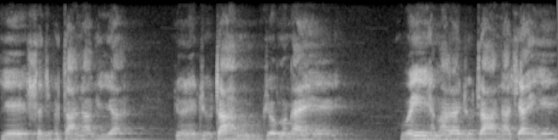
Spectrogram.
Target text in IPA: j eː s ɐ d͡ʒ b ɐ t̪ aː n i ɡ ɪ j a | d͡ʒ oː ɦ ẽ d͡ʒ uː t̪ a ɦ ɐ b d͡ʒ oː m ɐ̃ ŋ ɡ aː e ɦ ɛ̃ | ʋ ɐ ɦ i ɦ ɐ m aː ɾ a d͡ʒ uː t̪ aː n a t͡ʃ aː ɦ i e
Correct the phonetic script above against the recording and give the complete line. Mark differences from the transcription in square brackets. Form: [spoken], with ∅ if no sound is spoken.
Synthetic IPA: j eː s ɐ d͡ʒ b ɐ t̪ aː n [a] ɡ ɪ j a | d͡ʒ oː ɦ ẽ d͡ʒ uː t̪ a ɦ ɐ [m] d͡ʒ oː m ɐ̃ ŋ ɡ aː e ɦ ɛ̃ | ʋ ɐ ɦ i ɦ ɐ m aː ɾ a d͡ʒ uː t̪ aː n a t͡ʃ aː ɦ i e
